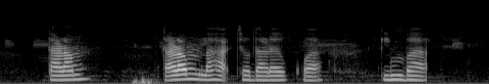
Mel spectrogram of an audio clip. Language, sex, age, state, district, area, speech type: Santali, female, 30-45, West Bengal, Purulia, rural, spontaneous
